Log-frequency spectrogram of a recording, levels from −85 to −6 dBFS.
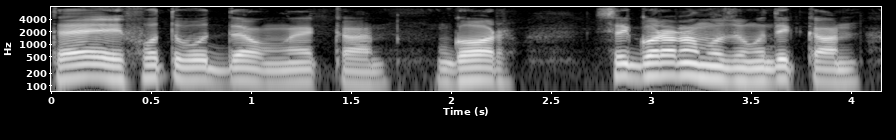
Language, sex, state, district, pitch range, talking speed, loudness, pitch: Chakma, male, Tripura, Unakoti, 125-155 Hz, 145 wpm, -17 LUFS, 135 Hz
